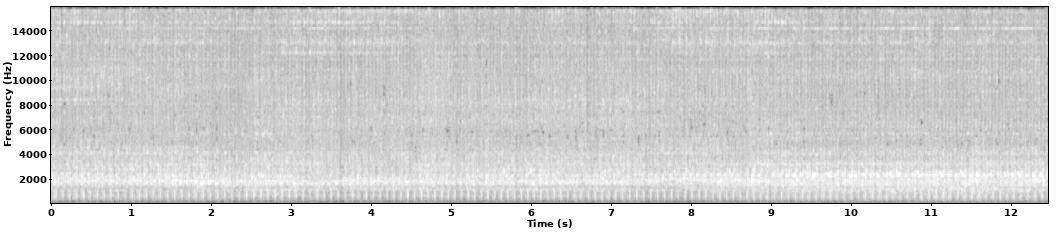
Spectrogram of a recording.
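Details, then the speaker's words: Retro VE-01 crossbeam flame licker vacuum engine after pulling the wick out for a bigger flame: quick, steady puffing and clicking at an even pace with no stumbles or misses. Running normally, sounds better straight away. "see if it'll stop blowing itself out slide it again that sounds better straight away"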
